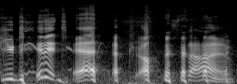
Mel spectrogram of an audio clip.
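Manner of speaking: high-pitched imitation of astonished children; amazed kids. Kids praise dad for finally making mom laugh, imitated amazement. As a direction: congratulate Dad in mock wonder. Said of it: "the kids were all so amazed".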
